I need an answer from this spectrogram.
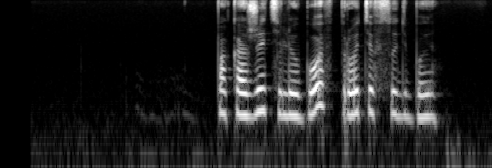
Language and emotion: Russian, neutral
